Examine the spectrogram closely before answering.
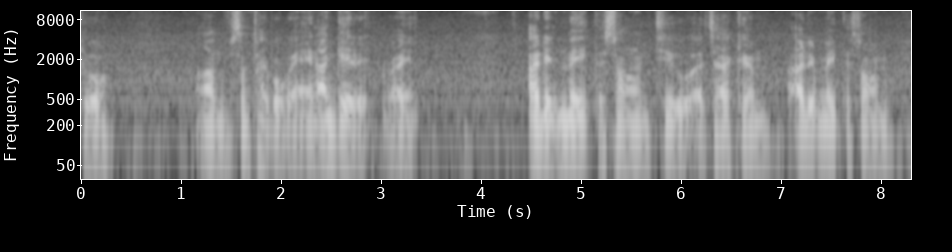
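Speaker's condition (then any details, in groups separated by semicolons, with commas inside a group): Cerebral palsy; sometimes stops talking due to spasm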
